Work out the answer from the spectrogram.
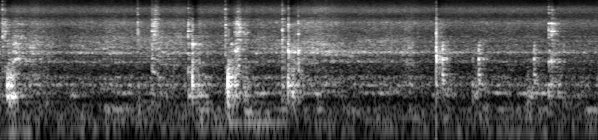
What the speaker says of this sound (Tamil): இதை நான் போட்டு நல்லா வதக்கி விடுங்க நல்லா அந்த பச்சை வாசனை போகணும்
